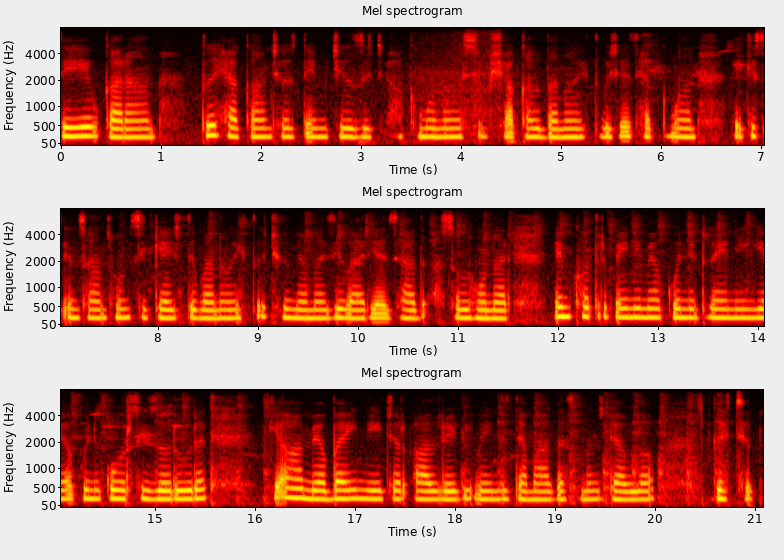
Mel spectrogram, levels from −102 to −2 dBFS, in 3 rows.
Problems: none marked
